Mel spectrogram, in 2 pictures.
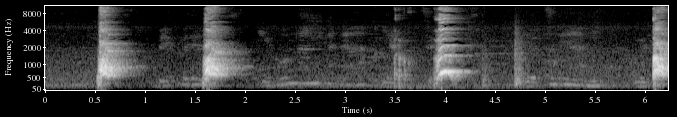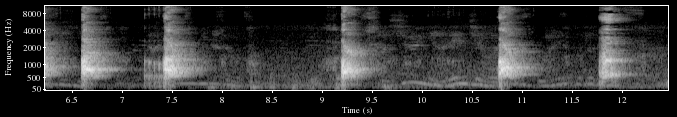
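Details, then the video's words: French Bulldog pressing its slow owner to go for a walk, though usually quiet. Around ten sharp barks come in uneven bursts with pauses, and soft faint sounds between them. "フレブルあめりの早く散歩に行こうよ！French Bulldog"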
